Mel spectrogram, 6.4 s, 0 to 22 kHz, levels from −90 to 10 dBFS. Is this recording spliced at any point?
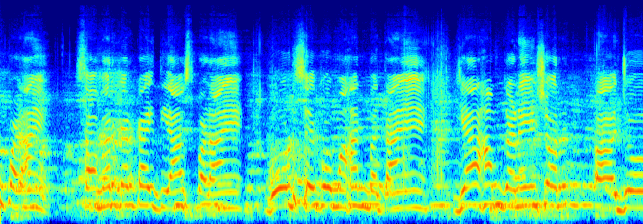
no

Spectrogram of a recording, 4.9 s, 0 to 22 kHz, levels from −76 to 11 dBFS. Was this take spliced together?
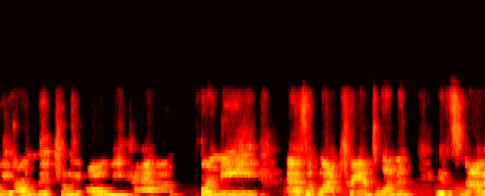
yes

